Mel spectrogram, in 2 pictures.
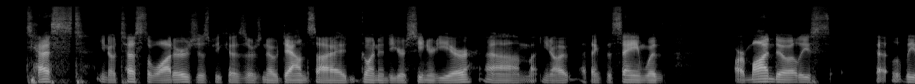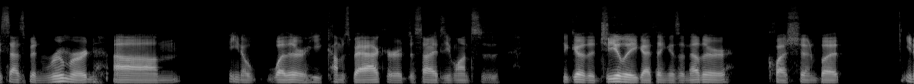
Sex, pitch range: male, 100-110 Hz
